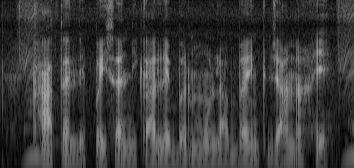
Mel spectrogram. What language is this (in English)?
Chhattisgarhi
